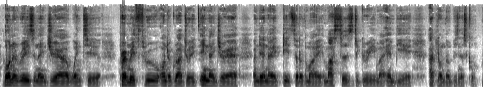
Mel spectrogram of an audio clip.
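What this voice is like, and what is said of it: Nigerian English accent. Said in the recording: “I am from Nigeria. If you couldn't already tell by my accent”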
